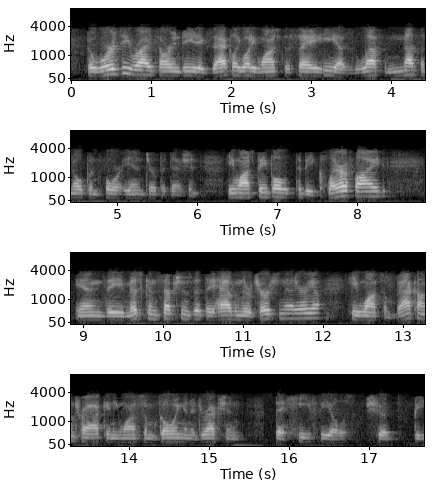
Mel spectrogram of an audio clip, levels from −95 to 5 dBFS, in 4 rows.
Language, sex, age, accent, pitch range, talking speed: English, male, 50-69, American, 130-170 Hz, 190 wpm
